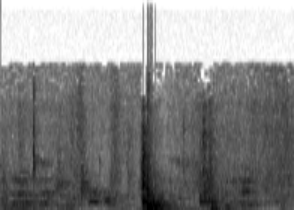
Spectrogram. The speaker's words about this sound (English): Okay, we can close the door? Okay.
